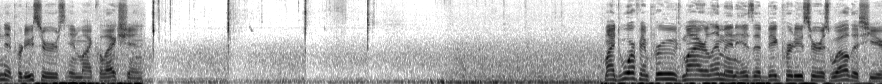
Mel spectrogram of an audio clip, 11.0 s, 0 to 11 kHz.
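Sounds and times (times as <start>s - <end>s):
pruning shears snipping: 1.8s - 7.4s
low steady rumble: 2.4s - 8.5s.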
